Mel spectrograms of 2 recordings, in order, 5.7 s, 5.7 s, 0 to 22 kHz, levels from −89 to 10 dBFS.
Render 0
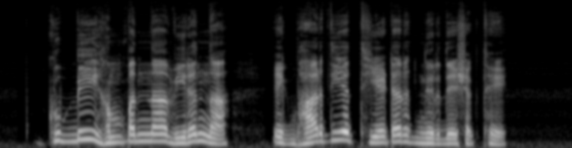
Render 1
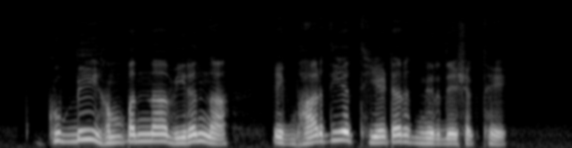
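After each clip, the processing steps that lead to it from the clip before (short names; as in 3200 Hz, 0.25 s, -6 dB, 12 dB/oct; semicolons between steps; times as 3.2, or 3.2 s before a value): EQ curve 130 Hz 0 dB, 350 Hz +13 dB, 3200 Hz -16 dB; gain -7 dB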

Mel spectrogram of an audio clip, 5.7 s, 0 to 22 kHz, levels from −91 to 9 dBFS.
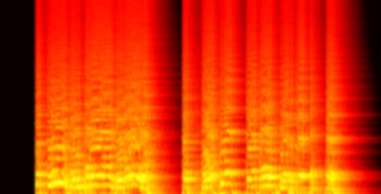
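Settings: Schmitt trigger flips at -26.5 dBFS; flutter echo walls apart 9.6 m, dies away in 0.81 s; gain +6 dB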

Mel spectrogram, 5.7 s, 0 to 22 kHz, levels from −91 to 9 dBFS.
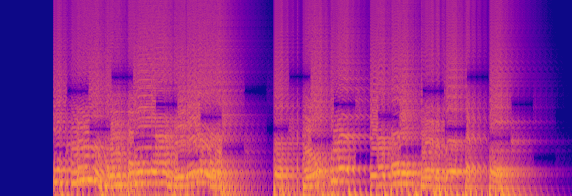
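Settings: stepped notch 4.5 Hz 680–5100 Hz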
